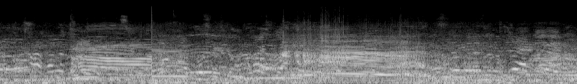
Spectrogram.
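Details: Friesian and crossbred bull calves at the Raniganj cattle market in Dinajpur, 26 December 2024: several overlapping drawn-out harmonic moos, some wavering, over steady crowd chatter and market bustle.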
